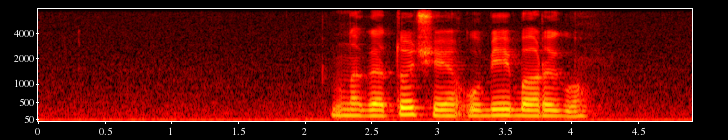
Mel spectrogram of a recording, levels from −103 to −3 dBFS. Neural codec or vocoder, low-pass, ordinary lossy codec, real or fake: none; none; none; real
